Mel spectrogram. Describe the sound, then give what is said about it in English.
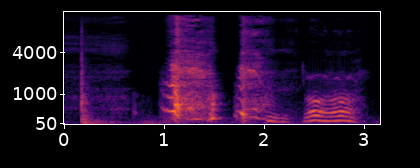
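Two harsh, raspy coughs burst out in quick succession after the person smokes weed from a bowl, followed by a short voiced groan as the person catches their breath. “I'm over here still coughing.”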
